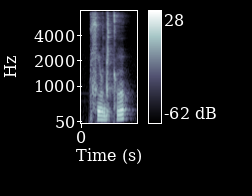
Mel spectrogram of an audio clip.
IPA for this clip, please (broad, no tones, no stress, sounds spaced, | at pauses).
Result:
sʲ ɔ̃ d i kʰ õ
